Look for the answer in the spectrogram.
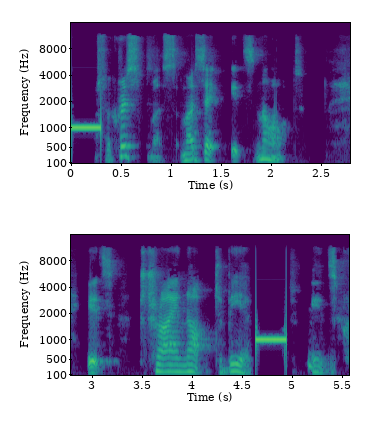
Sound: beep; beep

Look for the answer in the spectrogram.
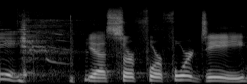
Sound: laughs

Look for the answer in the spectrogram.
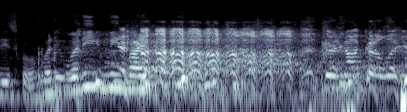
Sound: all laughing

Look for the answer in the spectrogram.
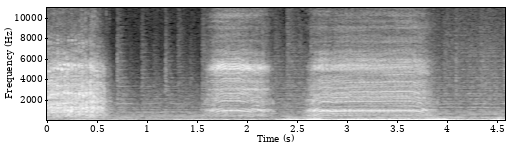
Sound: motor whirring

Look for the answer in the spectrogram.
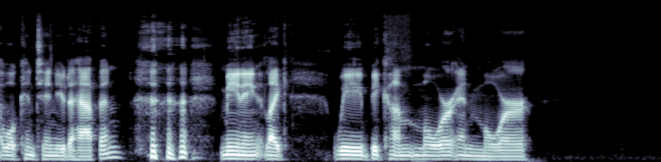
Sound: laughing

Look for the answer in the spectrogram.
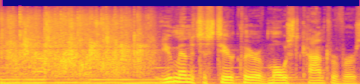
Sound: audience applause

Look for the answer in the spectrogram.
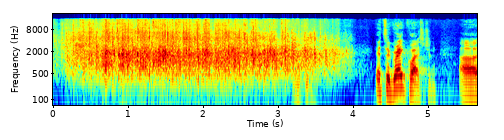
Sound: applause

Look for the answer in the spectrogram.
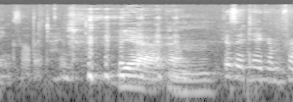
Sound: laughs

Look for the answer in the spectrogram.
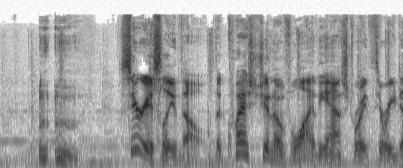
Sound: ahem

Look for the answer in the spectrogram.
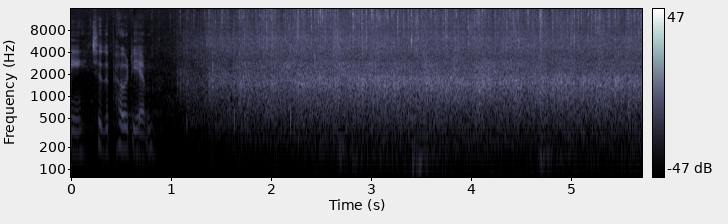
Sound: audience clapping

